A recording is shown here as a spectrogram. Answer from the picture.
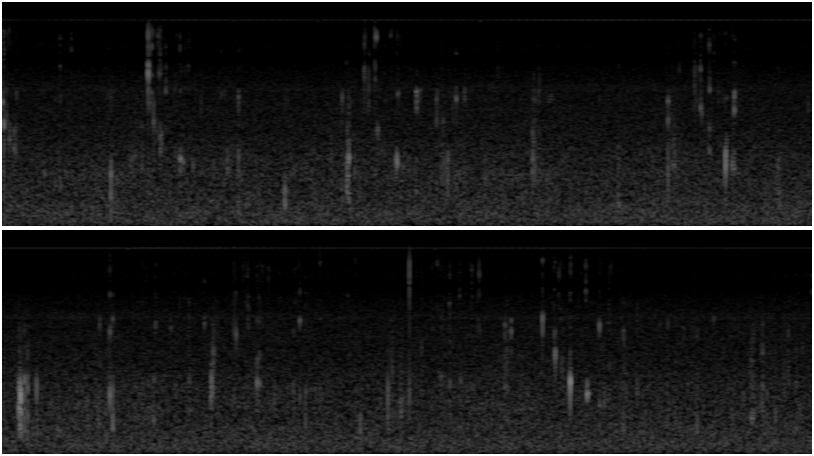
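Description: Gummy bears being chewed close to the microphone: irregular small clicks and smacks of the mouth, several a second at times, over a steady background hiss.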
